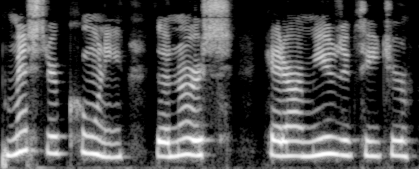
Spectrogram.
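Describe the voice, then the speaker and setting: A woman with a high voice reads a children's storybook aloud at an unhurried pace. She often trips over words and starts them again, correcting herself as she goes. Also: level tone, a little mellow, clean tone. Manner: reading with frequent restarts and self-corrections. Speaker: audiobook reader. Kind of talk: children's audiobook narration.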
